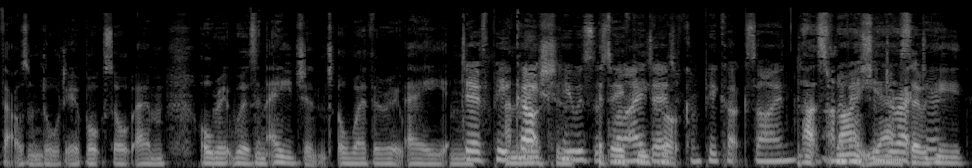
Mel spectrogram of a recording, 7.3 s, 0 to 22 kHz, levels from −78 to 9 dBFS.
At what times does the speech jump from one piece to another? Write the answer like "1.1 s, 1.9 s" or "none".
1.6 s, 3.0 s, 3.4 s, 4.5 s

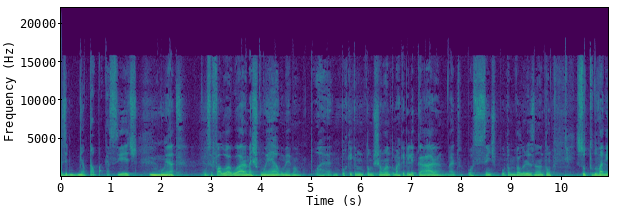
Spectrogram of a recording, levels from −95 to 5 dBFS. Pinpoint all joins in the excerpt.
2.6 s, 6.8 s, 8.8 s

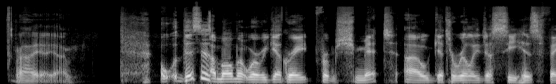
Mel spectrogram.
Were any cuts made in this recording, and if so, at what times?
2.1 s, 2.8 s, 3.2 s

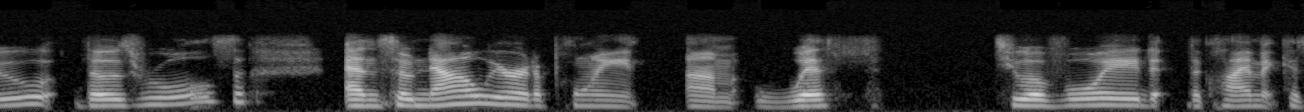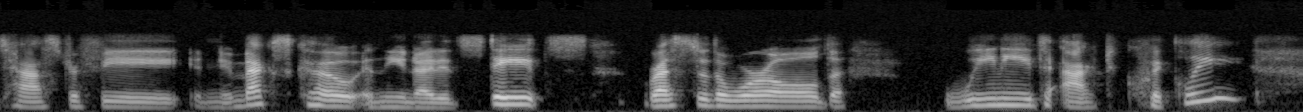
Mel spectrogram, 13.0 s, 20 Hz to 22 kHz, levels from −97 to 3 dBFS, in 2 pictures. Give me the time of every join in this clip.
none

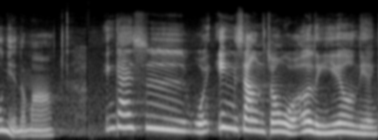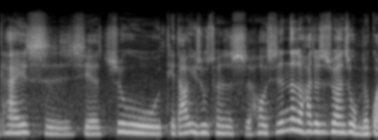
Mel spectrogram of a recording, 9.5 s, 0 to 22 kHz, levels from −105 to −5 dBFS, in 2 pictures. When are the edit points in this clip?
none

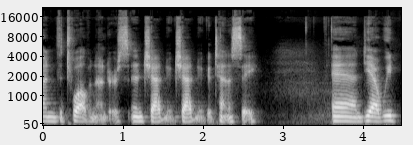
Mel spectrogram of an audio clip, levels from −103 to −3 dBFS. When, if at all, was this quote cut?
1.7 s

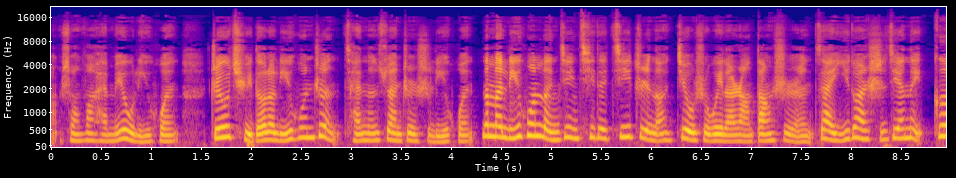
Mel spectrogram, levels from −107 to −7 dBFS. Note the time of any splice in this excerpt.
4.3 s

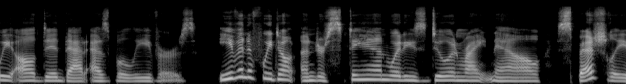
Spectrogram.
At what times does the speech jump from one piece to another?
none

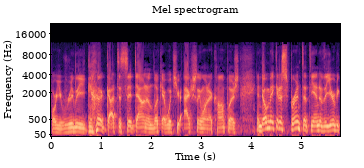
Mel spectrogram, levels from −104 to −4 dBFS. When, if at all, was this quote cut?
none

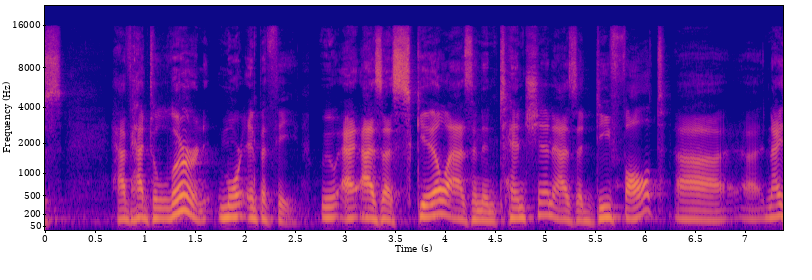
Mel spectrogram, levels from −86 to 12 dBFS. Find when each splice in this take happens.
2.6 s, 6.3 s

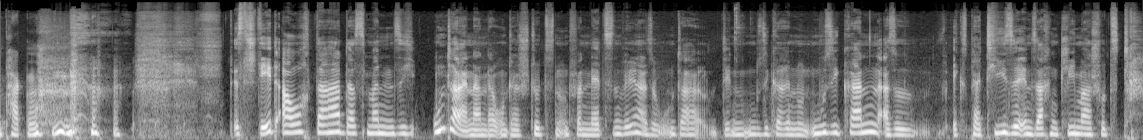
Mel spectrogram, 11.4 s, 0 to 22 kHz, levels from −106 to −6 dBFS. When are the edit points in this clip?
none

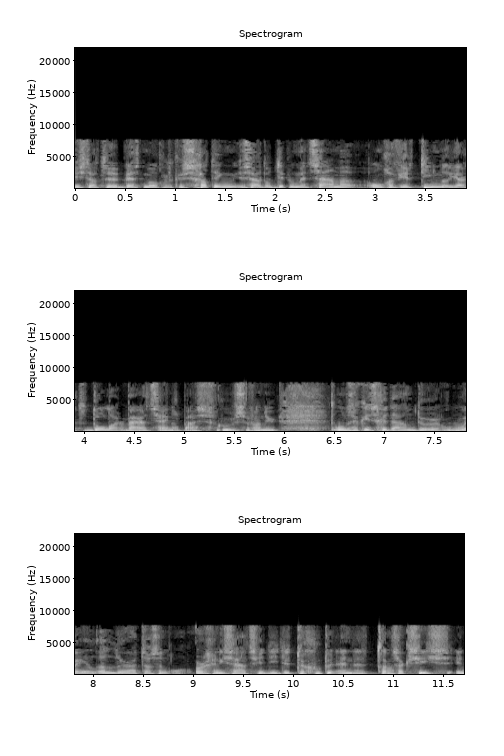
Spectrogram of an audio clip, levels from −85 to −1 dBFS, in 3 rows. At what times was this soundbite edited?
5.3 s

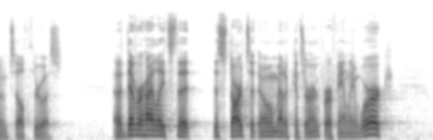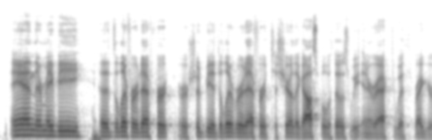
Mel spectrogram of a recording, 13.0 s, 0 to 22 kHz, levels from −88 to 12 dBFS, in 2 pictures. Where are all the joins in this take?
none

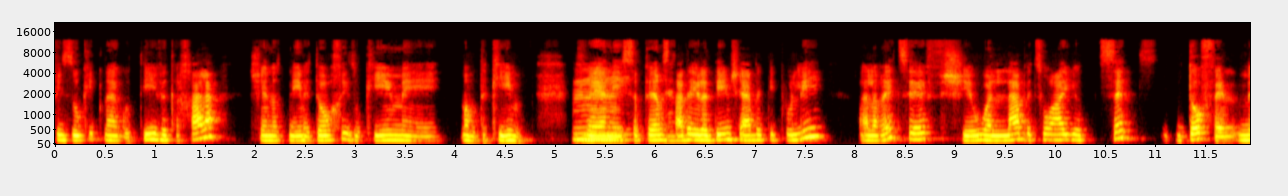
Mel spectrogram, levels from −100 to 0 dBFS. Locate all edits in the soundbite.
2.5 s, 6.1 s, 9.7 s

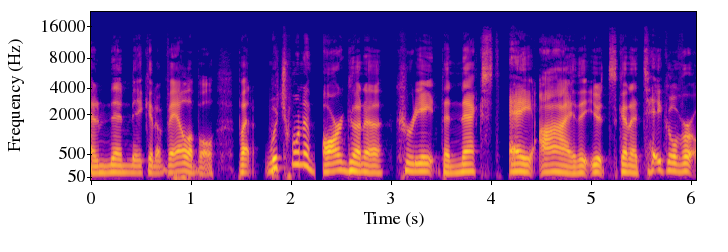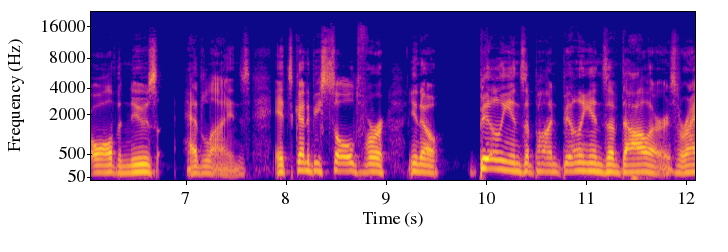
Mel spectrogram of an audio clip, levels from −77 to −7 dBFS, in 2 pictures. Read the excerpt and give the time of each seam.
2.2 s, 4.1 s

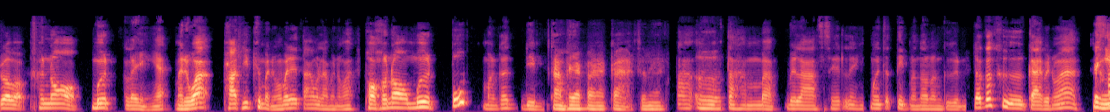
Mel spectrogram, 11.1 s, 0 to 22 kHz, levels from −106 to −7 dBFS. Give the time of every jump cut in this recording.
none

